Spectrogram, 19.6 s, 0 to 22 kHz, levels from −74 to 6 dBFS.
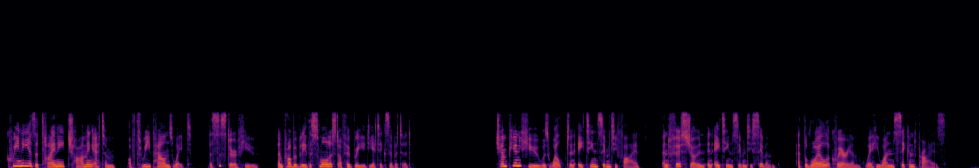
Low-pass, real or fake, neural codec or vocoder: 7.2 kHz; fake; codec, 16 kHz, 4 kbps, X-Codec, WavLM features, trained on Multilingual LibriSpeech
